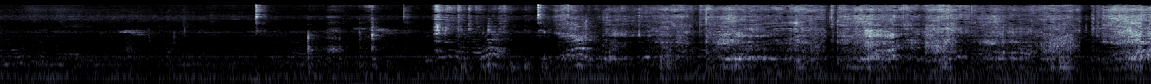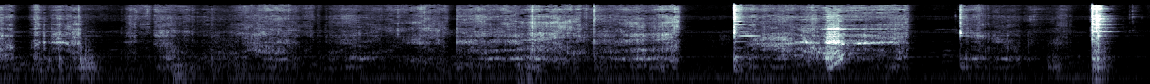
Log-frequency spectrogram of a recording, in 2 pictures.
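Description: A spoon scrapes and clinks in a pot while dissolved custard powder is stirred into boiling milk and sugar. The rubbing scrapes are irregular and close, with sharper metallic taps toward the end.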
